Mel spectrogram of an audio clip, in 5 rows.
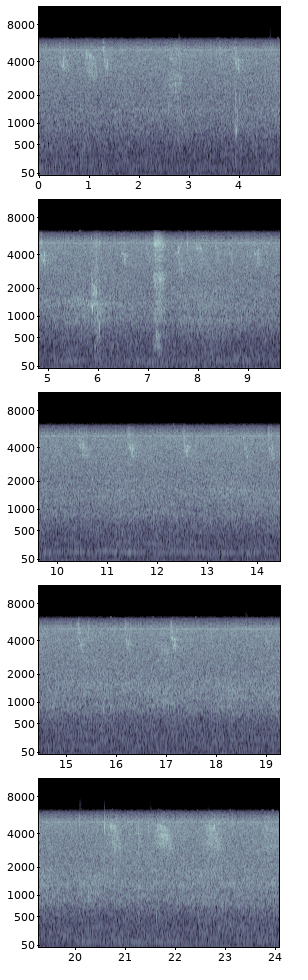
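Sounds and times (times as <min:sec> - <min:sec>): steady outdoor hiss: 0:00.0 - 0:24.0.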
